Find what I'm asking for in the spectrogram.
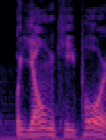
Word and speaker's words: Yom Kippur: I said, well, it's actually not Yom Kippur. It's pronounced Yom Kippur. He said, what does Yom Kippur mean? I said, well, you just introduced me to talk about an ocean of fish. So it's called Yom Kippur.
